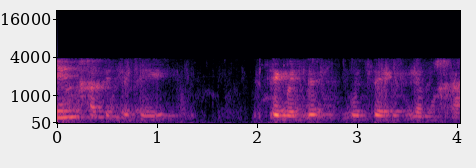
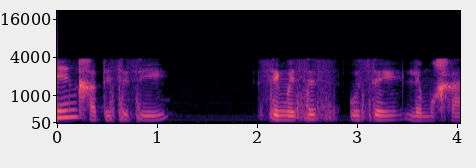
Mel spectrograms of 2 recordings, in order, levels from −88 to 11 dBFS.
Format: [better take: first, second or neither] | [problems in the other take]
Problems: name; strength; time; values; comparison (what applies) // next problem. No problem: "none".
second | noise reduction (neural separator model SepFormer DNS4)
